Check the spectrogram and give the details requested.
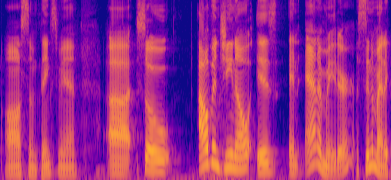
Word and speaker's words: Alvin Geno: So Alvin Geno is an animator, a cinematic animator.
